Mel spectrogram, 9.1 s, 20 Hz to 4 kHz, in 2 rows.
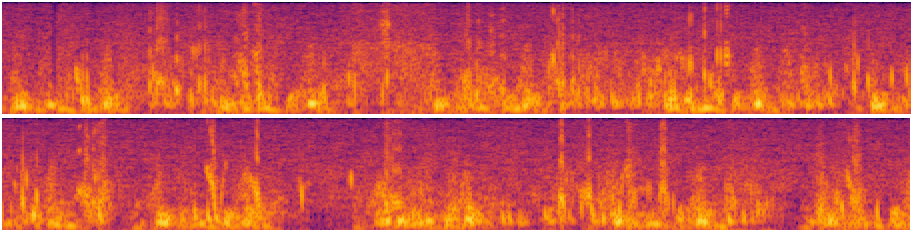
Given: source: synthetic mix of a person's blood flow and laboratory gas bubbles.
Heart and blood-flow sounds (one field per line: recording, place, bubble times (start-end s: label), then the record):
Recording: Doppler ultrasound of blood flow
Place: precordium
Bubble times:
0.19-0.47 s: bubbles
0.68-1.38 s: bubbles
1.58-1.65 s: bubbles
1.69-2.18 s: bubbles
2.26-2.53 s: bubbles
2.71-3.67 s: bubbles
3.87-4.37 s: bubbles
4.40-4.79 s: bubbles
4.89-5.12 s: bubbles
5.42-5.67 s: bubbles
5.75-5.88 s: bubbles
6.00-6.08 s: bubbles
6.25-6.33 s: bubbles
6.39-6.83 s: bubbles
7.01-7.93 s: bubbles
8.14-8.46 s: bubbles
8.55-8.96 s: bubbles
From the record:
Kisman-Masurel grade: 342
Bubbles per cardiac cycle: rolling drumbeat, 9 or more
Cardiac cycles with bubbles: 100%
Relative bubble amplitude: moderate (0.250 to 0.450)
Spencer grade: 3 (all of the cardiac periods contain showers or single bubble signals, but not dominating or overriding the cardiac motion signals)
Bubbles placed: only in the low amplitude regions of the cardiac cycle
